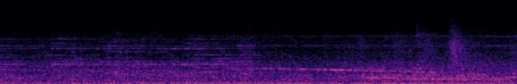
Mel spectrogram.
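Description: A train rumbles into an echoing station, its motor whining steadily.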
